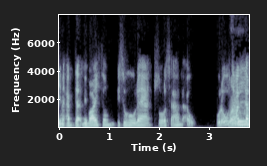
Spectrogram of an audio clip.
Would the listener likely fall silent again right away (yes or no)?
yes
